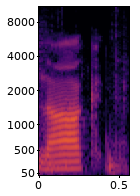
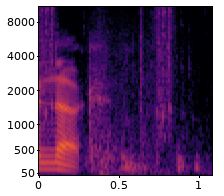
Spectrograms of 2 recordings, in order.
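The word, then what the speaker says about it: Nøkk: Thinks about going off the knock and then goes back onto it. Also, is it knock or nook? Believe it's Nook. I think that's the Danish pronunciation.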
